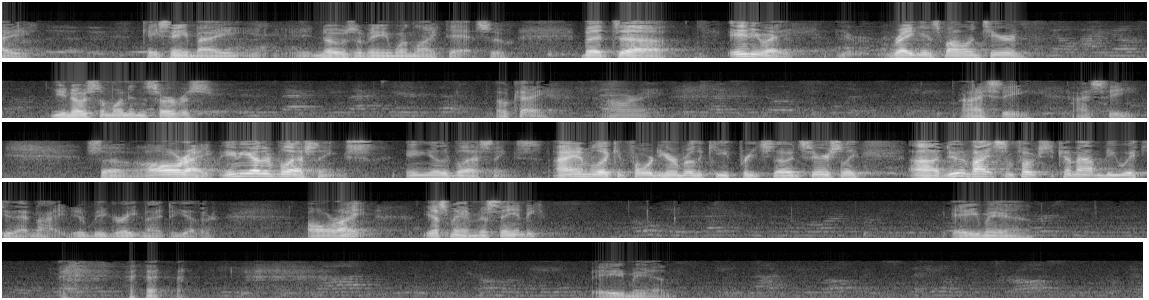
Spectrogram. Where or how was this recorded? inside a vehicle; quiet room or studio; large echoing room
large echoing room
